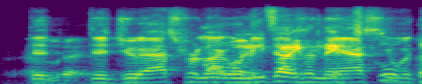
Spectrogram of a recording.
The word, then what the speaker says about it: Lagunitas: That's how it's pronounced. Lagunitas. – Lagunitas. – Are you serious? Real? I've been saying it wrong this whole time. – Lagunita? – Yeah, it's because you're in Miami, so you just figure, oh, eso es Lagunita. But no, it's Lagunitas.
